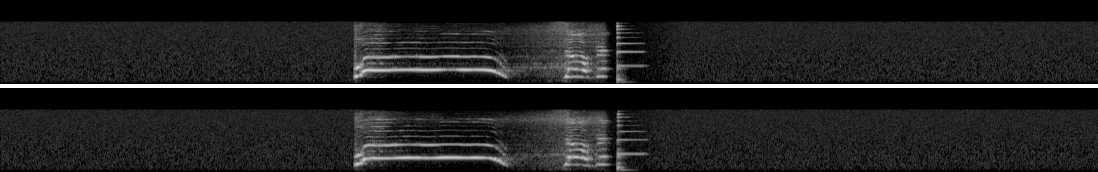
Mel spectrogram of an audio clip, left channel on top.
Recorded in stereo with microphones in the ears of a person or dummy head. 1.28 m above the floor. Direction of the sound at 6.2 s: 65° left (ahead or behind).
